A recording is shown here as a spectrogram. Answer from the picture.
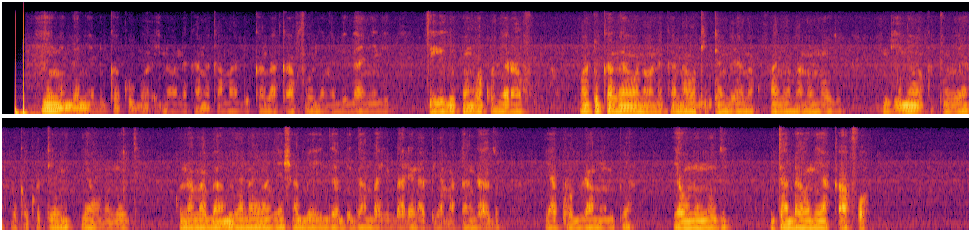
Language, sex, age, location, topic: Swahili, male, 25-35, Nairobi, finance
